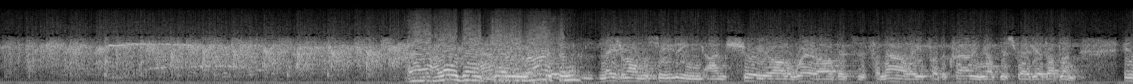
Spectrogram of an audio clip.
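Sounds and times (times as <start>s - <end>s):
audience applause: 0.0s - 8.4s
speech: 4.1s - 11.3s.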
